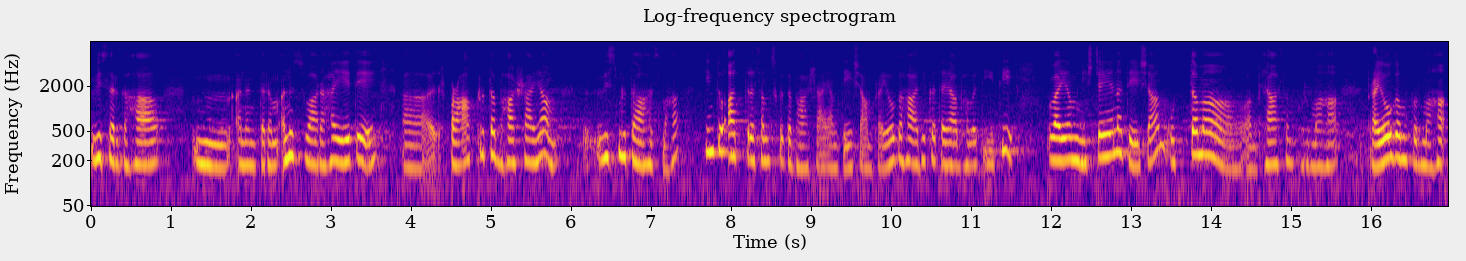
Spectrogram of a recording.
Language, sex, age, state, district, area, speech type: Sanskrit, female, 45-60, Karnataka, Mandya, urban, spontaneous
